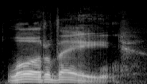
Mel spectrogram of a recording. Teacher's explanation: The B becomes a V sound and is written BH.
